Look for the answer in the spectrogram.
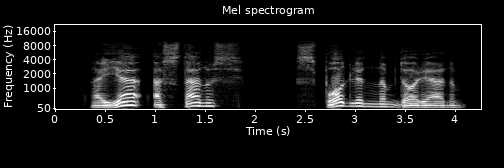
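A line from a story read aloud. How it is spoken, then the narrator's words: Sad. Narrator (Russian): сказал он грустно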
